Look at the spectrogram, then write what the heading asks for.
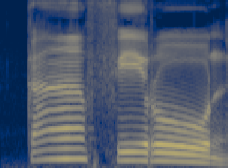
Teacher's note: K-nya itu dibaca 2 ketukan atau 1 alif. Kemudian run itu dibaca 3 ketukan sampai dengan 5 ketukan. Karena dibaca mad arid.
